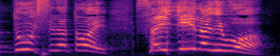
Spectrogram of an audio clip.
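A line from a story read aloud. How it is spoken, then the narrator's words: Screaming with full force. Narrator (Russian): она просто со всей силы закричала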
